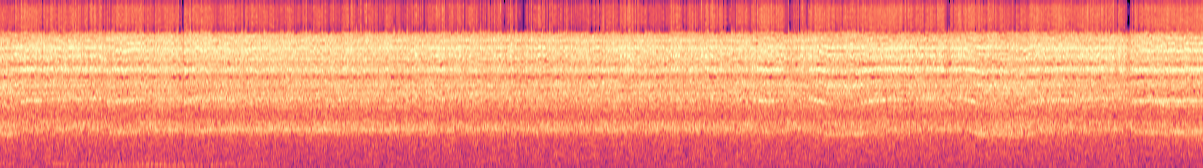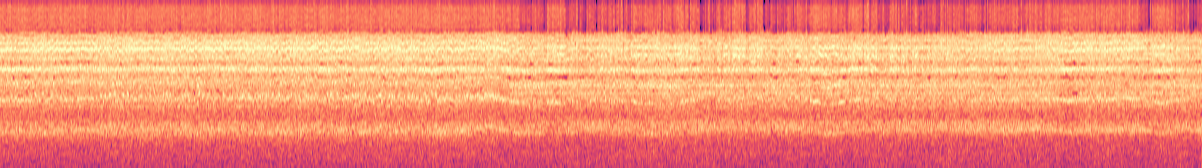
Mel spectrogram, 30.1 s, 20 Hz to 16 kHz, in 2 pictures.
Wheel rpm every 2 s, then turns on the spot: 230, 230, 230, 230, 230, 230, 230, 220, 210, 210, 220, 220, 230, 230, 230.
none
